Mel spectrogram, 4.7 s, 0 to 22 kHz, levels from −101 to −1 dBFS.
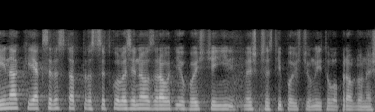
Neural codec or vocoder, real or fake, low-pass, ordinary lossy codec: codec, 24 kHz, 0.5 kbps, DualCodec; fake; 7.2 kHz; MP3, 48 kbps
